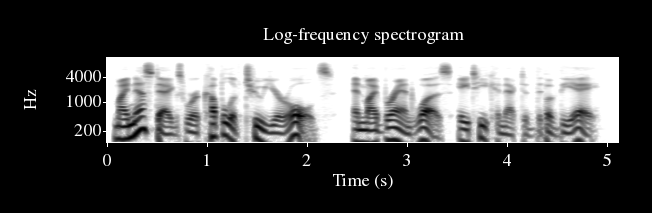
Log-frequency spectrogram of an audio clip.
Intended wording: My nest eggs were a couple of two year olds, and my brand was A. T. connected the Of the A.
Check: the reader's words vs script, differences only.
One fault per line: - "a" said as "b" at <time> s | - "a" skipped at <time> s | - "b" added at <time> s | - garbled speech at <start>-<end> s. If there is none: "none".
none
